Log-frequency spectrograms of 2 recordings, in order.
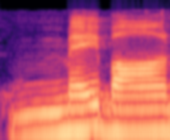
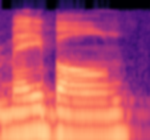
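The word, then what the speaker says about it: Mabon: have the automnal Equinox it's called maybon or mayone and you see here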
